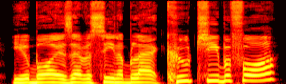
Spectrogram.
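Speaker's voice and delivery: attempted sexy voice. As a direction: badly attempt a sultry come-on, drawn out. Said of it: "says in an attempt at a sexy voice".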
